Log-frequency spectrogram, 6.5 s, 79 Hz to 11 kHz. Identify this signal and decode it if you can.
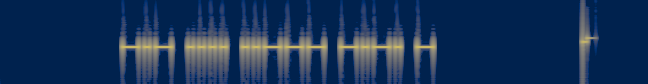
Morse code, heard as a keyed tone, about 22 wpm, 700 Hz. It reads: KH2CT
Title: USA Call Signs - 4x Character Spacing - 22wpm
